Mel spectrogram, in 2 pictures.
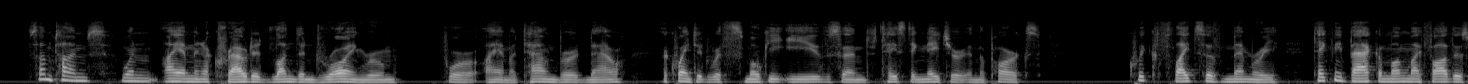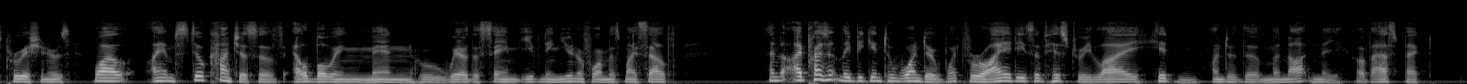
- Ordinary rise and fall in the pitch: Yes, average, 3.4 semitones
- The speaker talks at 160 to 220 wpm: No, average, 145 wpm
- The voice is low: Yes, low, 120 Hz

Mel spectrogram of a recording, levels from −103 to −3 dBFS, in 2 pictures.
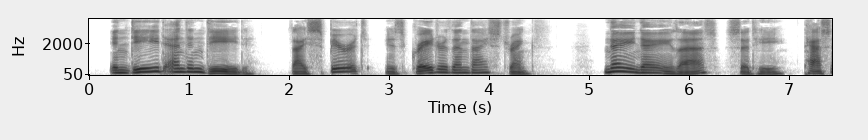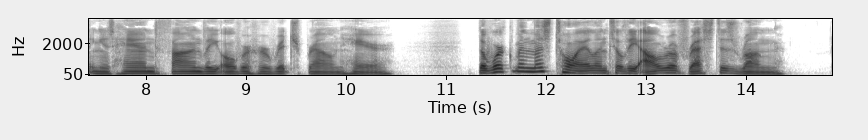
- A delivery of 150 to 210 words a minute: No, average, 140 wpm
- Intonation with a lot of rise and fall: Yes, wide, 7.7 semitones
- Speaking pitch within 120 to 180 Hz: No, low, 105 Hz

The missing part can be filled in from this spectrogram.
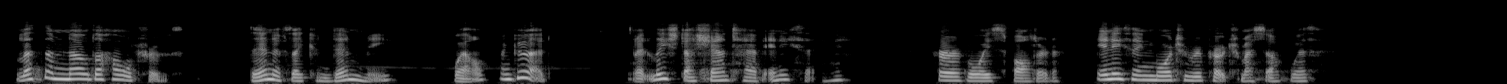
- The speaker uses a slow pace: Yes, slow, 115 wpm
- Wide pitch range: Yes, wide, 6.3 semitones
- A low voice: No, high, 195 Hz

